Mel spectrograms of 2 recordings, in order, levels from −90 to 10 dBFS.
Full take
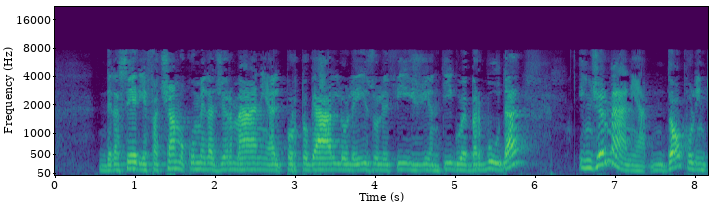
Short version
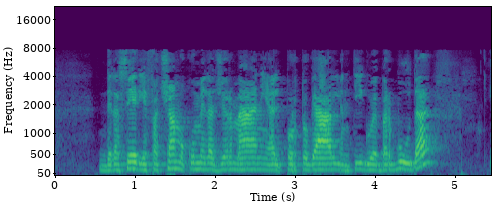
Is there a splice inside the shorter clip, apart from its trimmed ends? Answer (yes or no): yes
